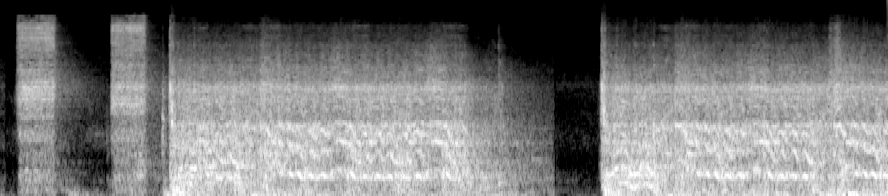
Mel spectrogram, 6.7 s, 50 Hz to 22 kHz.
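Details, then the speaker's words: 1989 Ford F250, parked since about 2016, with a new gas tank and a new battery: two short cranks, then a long steady crank that never fires; no spark was found. "She was a cranking today, but uh just couldn't get her to bust off."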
